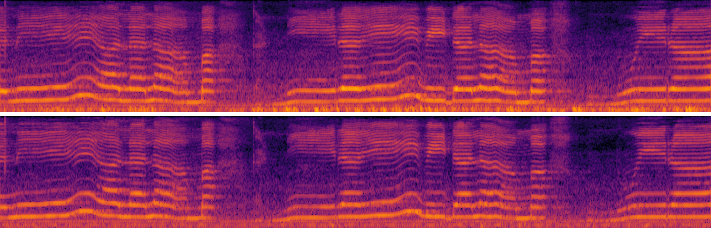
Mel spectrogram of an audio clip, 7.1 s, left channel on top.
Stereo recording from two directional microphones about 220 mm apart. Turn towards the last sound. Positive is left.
turn(degrees=15)  # may be behind; listen again after turning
